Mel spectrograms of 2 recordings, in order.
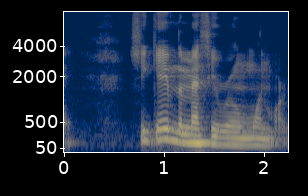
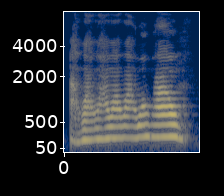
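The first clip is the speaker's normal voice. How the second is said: high, loud yelps of burning pain; 11 semitones higher, 8 dB louder than usual. A narrator's reading. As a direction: yelp louder and higher as it stings. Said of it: "her eyes widened and she dashed to the sink".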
